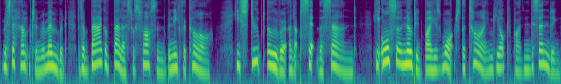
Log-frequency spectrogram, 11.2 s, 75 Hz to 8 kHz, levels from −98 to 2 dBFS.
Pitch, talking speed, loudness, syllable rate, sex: 185 Hz, 170 wpm, -20 LUFS, 4.9 syllables/s, female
